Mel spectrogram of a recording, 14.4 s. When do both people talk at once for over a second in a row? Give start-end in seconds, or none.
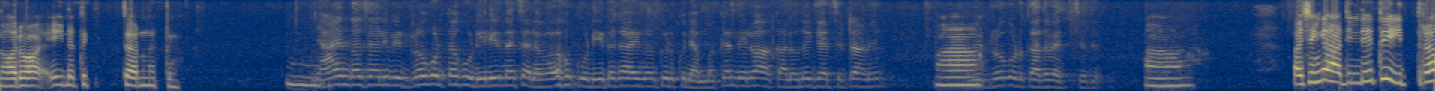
none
